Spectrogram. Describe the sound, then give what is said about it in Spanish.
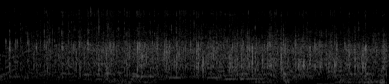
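Applause from the audience at a murga contest in Pontevedra: dense, steady clapping that runs evenly through the whole clip at a fairly faint level, with no clear break or peak. “Un aplauso.”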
